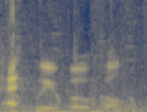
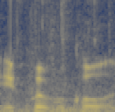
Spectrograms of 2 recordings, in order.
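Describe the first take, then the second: First: It is said as two parts, equi and vocal. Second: It is said run together, not as parts. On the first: The word is a compound of its parts. "equi and vocal" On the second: This is the everyday pronunciation. "people say equivocal"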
